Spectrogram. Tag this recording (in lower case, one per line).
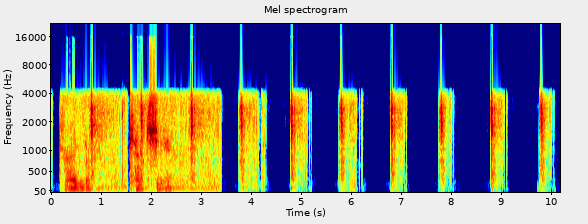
speech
